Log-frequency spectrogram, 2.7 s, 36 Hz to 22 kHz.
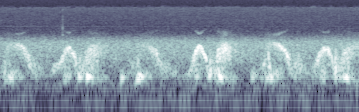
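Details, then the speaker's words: Pulsed-wave Doppler cardiac flow sound recorded on a GE Vscan Air SL handheld ultrasound during a self-scan after colour mode: rhythmic whooshing flow signals at roughly 75 a minute, normal cardiac Doppler. "And then after coming out of color, then I can choose my pulse wave Doppler."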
